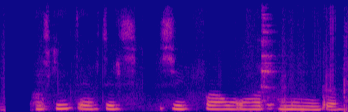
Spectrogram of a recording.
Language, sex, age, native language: Icelandic, male, 11, Polish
